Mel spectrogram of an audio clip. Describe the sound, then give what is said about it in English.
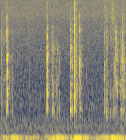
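Keyboard typing on a computer while a card name is entered into a search, heard as a few quick bursts of clicking keystrokes separated by short pauses over a steady low hum. “Quirion Ranger, did I spell it right? I did not.”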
